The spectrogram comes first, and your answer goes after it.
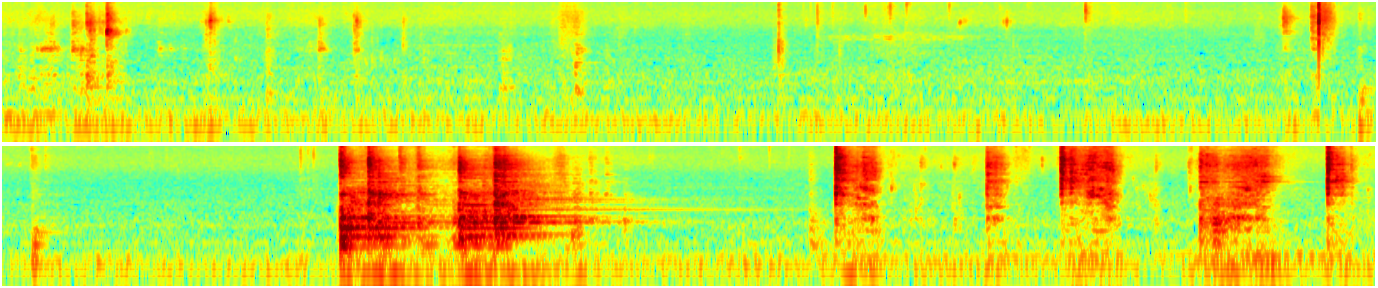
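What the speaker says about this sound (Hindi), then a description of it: "ये सब चीजें जब फूलती है ना पछटना शुरू कर देती है, टर टर टर आवाजें शुरू हो जाती है इनकी" Edible gum and cashews roasting in a pan, starting with faint sparse ticks and turning into dense bursts of popping and crackling that grow louder toward the end.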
